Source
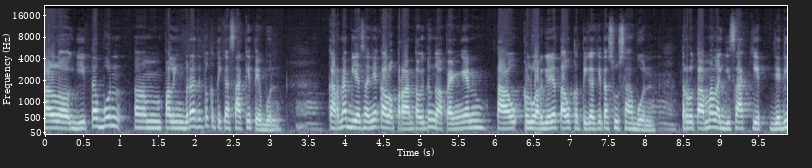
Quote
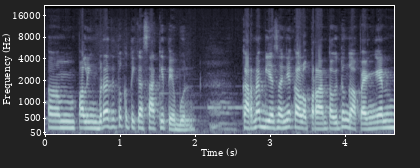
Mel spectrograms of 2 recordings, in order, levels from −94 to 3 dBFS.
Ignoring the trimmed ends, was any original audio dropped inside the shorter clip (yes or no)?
no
